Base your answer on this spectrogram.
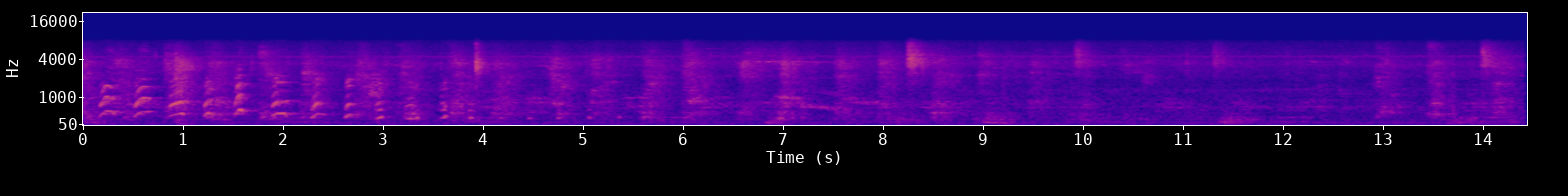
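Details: A litter of puppies about three weeks old whimpers and yips in a busy chorus of short, curved squeals, thick in the first half and growing sparser and softer toward the end, with faint background voices.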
